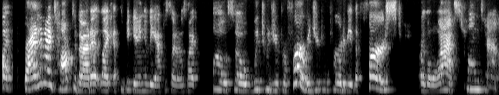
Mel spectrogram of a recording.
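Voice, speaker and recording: High-pitched American woman, slightly muffled recording. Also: quick pace, hardly any pauses, pushed and bright. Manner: emphatic, uses swearing and slang. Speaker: podcast co-host. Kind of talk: casual chat about a TV dating show.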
